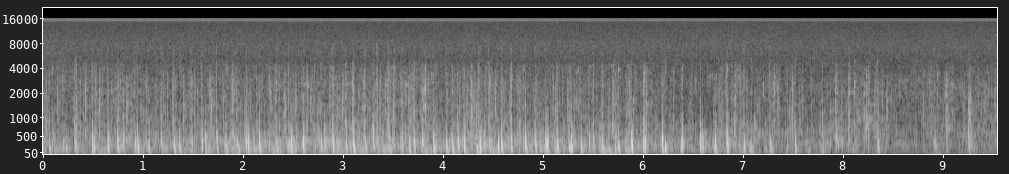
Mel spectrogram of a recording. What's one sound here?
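Horses' hooves clatter quickly on a stony track.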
